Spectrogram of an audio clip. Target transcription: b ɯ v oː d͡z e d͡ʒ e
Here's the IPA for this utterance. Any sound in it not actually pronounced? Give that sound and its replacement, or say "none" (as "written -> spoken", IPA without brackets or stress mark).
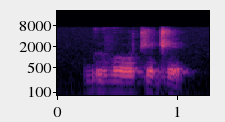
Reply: d͡z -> t͡ʃ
